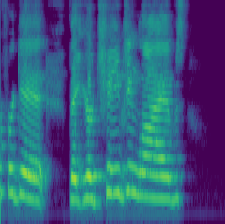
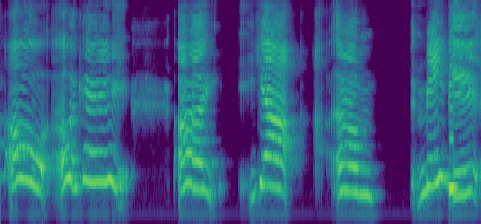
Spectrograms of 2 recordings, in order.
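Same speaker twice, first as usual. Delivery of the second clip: high, slow, awkward laugh; awkward laughing reply; 8 semitones higher, much slower than usual. Retold or imitated. Woman dodging a saleswoman's invite, laughing. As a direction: stall politely through nervous laughter. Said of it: "I'm like".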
